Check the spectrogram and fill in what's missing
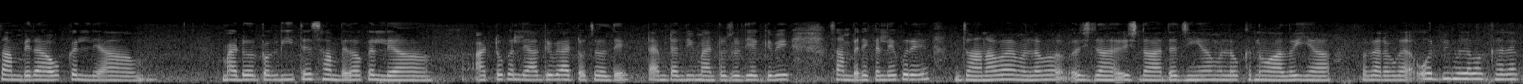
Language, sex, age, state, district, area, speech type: Dogri, female, 18-30, Jammu and Kashmir, Samba, rural, spontaneous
